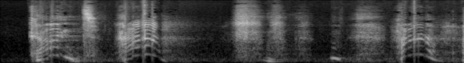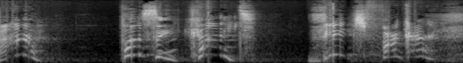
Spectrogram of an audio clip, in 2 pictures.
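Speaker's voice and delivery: very high, screeching parrot squawks. Doing a best impression of a foul-mouthed parrot when called on. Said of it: "do their best impression of a foul-mouthed parrot".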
